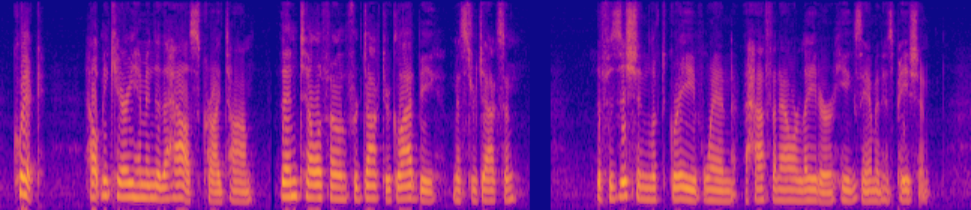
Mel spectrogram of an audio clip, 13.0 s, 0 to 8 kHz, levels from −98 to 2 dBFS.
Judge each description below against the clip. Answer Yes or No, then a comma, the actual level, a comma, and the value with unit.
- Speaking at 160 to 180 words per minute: No, average, 140 wpm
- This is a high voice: No, medium, 160 Hz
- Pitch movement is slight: No, average, 3.8 semitones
